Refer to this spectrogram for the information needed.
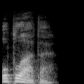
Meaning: payment
- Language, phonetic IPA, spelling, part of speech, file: Russian, [ʊˈpɫatə], уплата, noun, Ru-уплата.ogg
